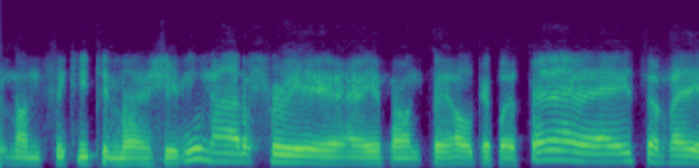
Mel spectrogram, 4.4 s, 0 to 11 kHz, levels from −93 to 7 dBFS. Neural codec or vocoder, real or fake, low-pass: codec, 16 kHz, 1 kbps, FreqCodec, larger model; fake; 7.2 kHz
